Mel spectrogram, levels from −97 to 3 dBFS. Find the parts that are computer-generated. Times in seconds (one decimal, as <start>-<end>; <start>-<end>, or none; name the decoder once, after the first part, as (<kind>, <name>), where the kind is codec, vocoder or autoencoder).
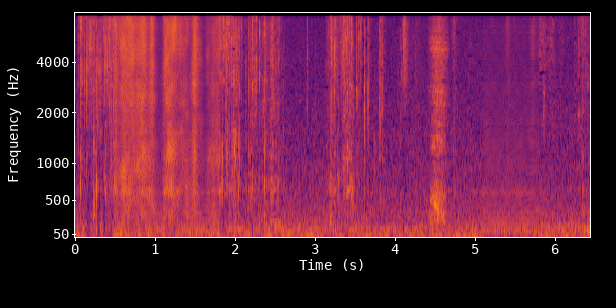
0.5-1.8 (vocoder, Vocos); 5.1-5.8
